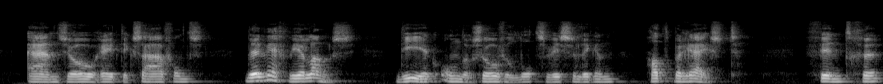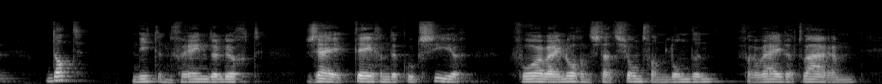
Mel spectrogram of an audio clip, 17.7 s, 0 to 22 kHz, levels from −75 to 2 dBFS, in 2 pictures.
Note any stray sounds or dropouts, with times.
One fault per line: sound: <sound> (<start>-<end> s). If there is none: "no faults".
no faults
